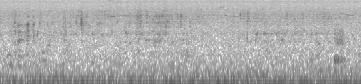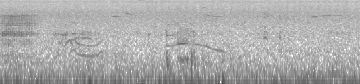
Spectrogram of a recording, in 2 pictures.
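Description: Kayak paddles dipping and splashing with water lapping around the boats, over a steady low rumble on the microphone. A few faint, wavering calls come near the end, too faint to name.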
